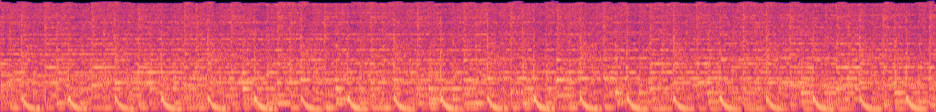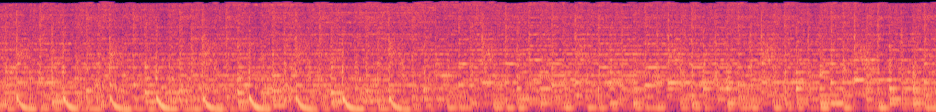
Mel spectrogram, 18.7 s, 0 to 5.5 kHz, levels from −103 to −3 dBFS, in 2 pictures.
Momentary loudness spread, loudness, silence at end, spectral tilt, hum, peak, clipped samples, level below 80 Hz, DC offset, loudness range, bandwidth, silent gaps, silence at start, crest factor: 1 LU; -21 LUFS; 0 s; -6 dB/octave; none; -8 dBFS; under 0.1%; -30 dBFS; under 0.1%; 1 LU; 5.4 kHz; none; 0 s; 14 dB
